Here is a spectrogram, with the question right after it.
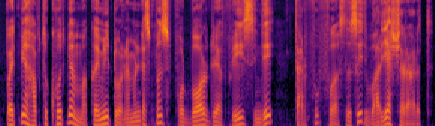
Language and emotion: Kashmiri, angry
